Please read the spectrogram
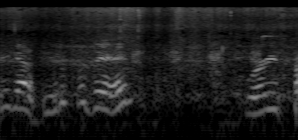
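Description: A person's voice in short bursts, a sound or two in the first second, with no clear words.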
